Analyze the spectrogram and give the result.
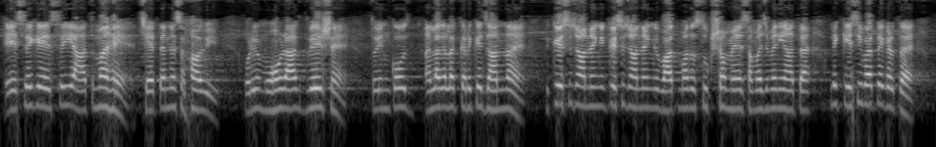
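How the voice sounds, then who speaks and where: High-voiced man teaching in a hall. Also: steady tone, normal speed, a bit bright. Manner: questioning, addresses listeners directly; acts out quoted everyday speech. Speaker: Jain scripture teacher. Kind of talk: religious discourse.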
